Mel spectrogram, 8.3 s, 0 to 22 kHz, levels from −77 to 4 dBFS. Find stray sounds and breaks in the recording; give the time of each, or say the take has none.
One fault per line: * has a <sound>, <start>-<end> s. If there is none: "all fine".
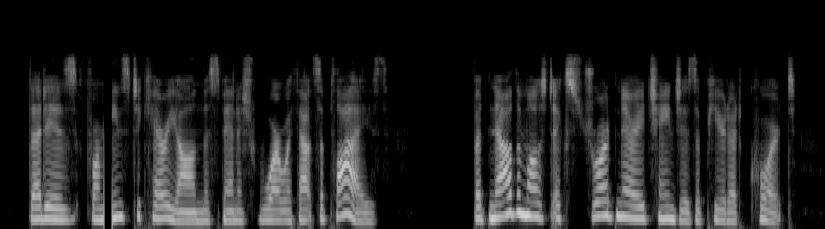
* has a dropout, 1.0-1.1 s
